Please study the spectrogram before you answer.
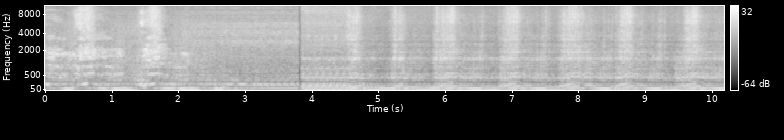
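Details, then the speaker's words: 1991 Camaro fuel-injected V8, first start after a year and a half rebuilding after an accident: fires straight up, even idle, smooth free revs with no knocks or misses, firing on all eight, healthy. "uh engine sounds healthy which I didn't expect it not to uh it's firing on all eight"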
